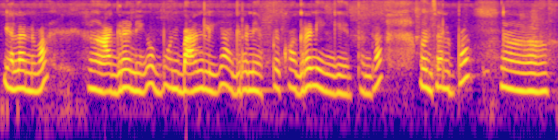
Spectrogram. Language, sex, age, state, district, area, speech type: Kannada, female, 18-30, Karnataka, Chamarajanagar, rural, spontaneous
